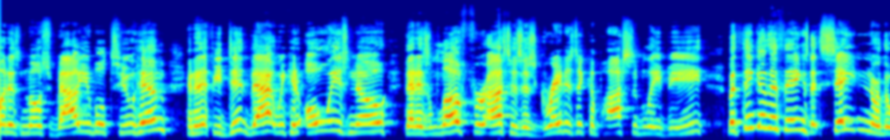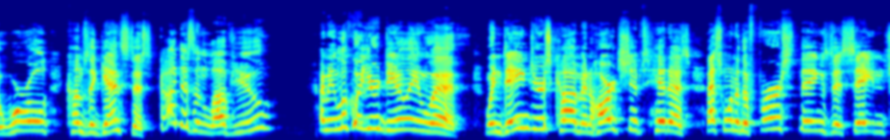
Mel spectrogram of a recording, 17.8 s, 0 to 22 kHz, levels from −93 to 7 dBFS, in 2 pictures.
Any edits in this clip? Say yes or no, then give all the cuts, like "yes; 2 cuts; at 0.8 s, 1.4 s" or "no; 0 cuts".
yes; 1 cut; at 8.1 s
